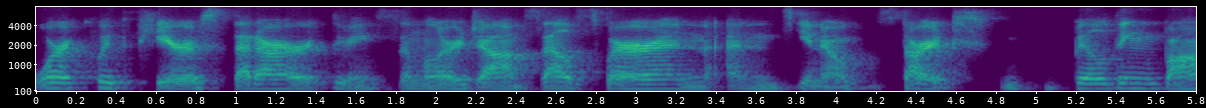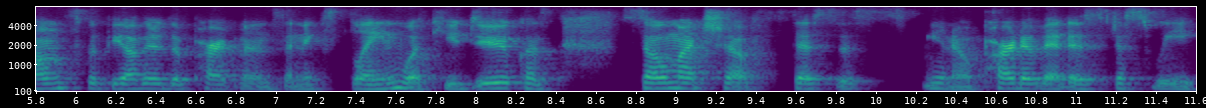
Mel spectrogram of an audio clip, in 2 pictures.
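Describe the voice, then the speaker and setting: Speaking at a moderate pace, a woman talks with a Norwegian accent. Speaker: international expansion and marketing leader. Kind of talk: interview.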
